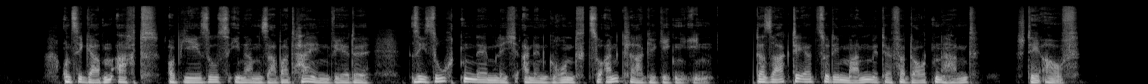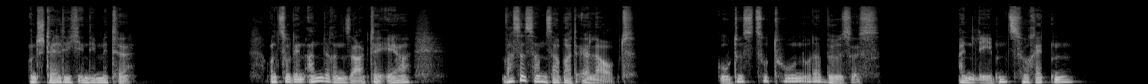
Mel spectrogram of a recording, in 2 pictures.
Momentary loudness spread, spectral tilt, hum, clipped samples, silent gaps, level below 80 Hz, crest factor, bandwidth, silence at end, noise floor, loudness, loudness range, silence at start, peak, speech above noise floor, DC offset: 9 LU; -5.5 dB/octave; none; under 0.1%; none; -42 dBFS; 18 dB; 16 kHz; 0.75 s; -84 dBFS; -23 LUFS; 2 LU; 0.45 s; -6 dBFS; 62 dB; under 0.1%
